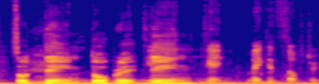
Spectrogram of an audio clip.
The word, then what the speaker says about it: Добрый: Добрый вечер. Добрый вечер. You know that funny letter was the little hat on top of Looks it. like a pyramid. Looks like So you literally pronounce it y.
